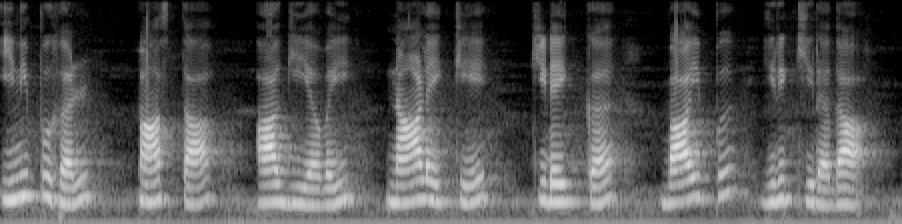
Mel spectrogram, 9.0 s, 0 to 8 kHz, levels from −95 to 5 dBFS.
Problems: none marked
